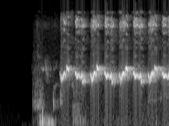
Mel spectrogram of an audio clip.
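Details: Yellow-vented bulbul song used as a lure to draw other bulbuls into singing: a soft low knock, then a rapid series of clear, bright, evenly spaced chirping notes with bubbling repetition.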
